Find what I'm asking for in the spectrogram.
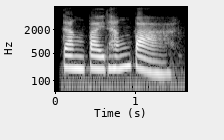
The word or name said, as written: dangpai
